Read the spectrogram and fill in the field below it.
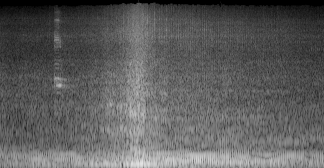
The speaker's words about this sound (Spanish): También se ve en el barrio Los Pujitos, el tránsito está demasiado poblado de carros, buses.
